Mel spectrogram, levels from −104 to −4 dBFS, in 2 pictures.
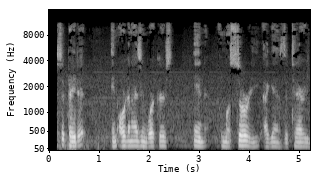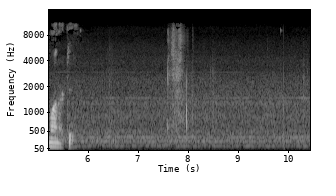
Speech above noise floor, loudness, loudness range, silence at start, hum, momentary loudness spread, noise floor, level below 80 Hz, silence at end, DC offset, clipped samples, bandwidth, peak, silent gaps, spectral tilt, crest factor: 30 dB; -26 LUFS; 23 LU; 0.15 s; none; 20 LU; -56 dBFS; -64 dBFS; 2.55 s; under 0.1%; under 0.1%; 11.5 kHz; -8 dBFS; none; -5 dB/octave; 22 dB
